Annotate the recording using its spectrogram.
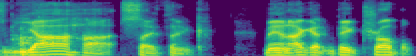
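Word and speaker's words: Yachats: right yahs yahs yeah it's not yahs it's yah hats I think man I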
